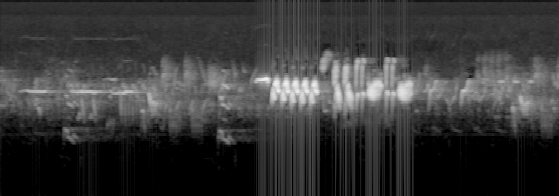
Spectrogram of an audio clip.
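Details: Whinchat (Saxicola rubetra), song.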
